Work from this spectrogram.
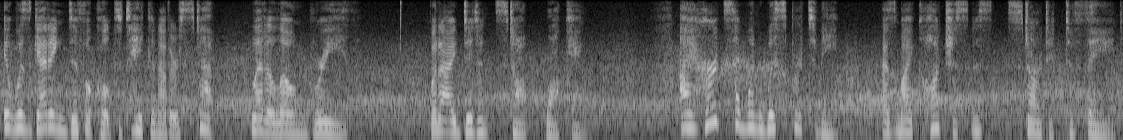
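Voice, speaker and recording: Woman acting a slow-spoken, earnest young vampire heiress. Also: mid-range voice, animated, noisy background, natural voice. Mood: dazed, weary. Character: determined young female vampire heir seeking her sister. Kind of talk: dramatic game voice acting with narration.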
